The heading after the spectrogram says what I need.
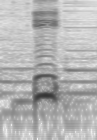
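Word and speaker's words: い: This is E, or pronounced I. Not really pronounced I, but you get what I mean. It is the equivalent of the vowel I in English. You pronounce this one as E. E. E is a short vowel.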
